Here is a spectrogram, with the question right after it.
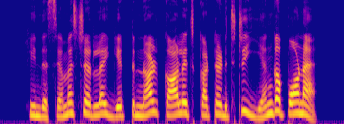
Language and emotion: Tamil, angry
